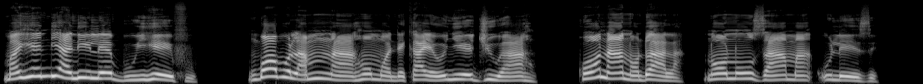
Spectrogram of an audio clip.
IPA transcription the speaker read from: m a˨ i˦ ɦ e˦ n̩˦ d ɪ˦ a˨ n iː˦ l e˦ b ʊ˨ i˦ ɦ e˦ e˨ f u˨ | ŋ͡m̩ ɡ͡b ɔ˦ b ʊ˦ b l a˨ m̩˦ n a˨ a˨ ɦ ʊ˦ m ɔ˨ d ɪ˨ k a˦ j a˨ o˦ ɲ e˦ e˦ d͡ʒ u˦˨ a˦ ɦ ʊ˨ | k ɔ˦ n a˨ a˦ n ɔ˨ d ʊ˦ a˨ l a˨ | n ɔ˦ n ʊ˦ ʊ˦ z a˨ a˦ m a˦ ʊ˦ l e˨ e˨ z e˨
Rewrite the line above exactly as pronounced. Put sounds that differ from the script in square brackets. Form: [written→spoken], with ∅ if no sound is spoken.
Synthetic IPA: m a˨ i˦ ɦ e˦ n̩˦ d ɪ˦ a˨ n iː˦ l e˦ b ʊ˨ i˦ ɦ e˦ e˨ f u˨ | ŋ͡m̩ ɡ͡b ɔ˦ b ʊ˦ [b→∅] l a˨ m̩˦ n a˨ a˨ ɦ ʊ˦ m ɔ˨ d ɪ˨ k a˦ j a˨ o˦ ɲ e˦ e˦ d͡ʒ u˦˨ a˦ ɦ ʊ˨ | k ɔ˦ n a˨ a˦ n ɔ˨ d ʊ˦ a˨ l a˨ | n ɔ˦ n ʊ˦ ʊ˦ z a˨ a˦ m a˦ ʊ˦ l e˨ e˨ z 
